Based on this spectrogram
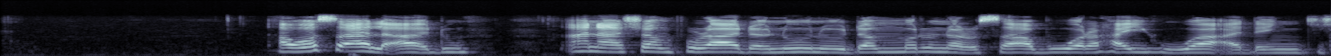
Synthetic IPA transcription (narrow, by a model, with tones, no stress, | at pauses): ʔa˨wɐ˦su˦ʔa˨lʔaː˨duː˦ | ʔa˦naː˨ʃɐ˦˨mɸɪ˦ɽaː˦da˨noː˦noː˨dɔ˦mːʊ˦rnɐ˨rsaː˦bʊ˦wɐ˦rɦa˦jhʊ˨waː˦ʔa̰˨dɐ˦ŋɡʲiː˨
